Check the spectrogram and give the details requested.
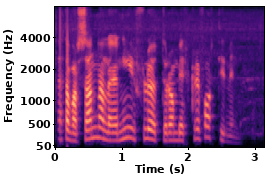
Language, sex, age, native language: Icelandic, male, 30-39, Icelandic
